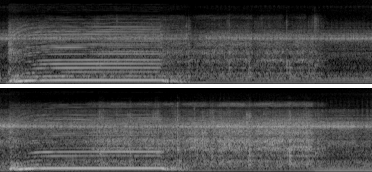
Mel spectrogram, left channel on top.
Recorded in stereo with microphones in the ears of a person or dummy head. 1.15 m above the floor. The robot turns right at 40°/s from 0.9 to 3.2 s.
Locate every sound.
0.1 s a phone buzzing: 50° left, 3.5 m; by 1.9 s 90° left, 3.5 m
